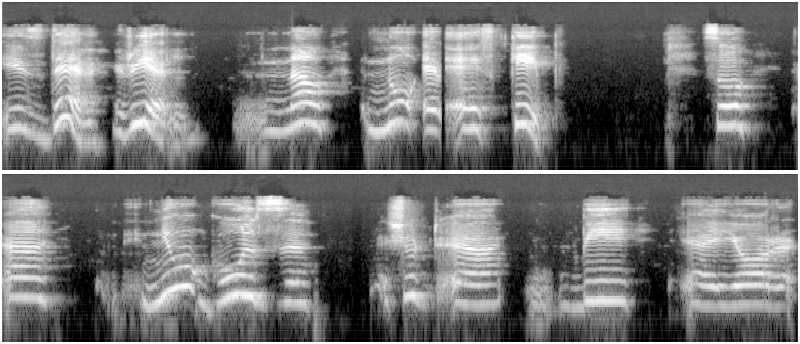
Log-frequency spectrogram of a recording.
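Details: Adult woman, former ophthalmologist, with aphasia after a stroke, still recovering speech with speech-language therapy; real patient; aphasia.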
